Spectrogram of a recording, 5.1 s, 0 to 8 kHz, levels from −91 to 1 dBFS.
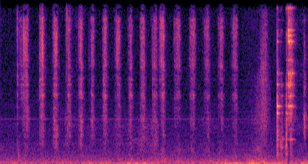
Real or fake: real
